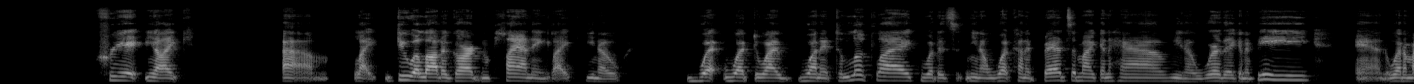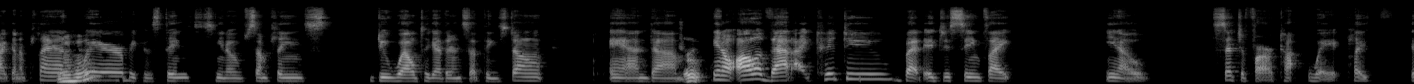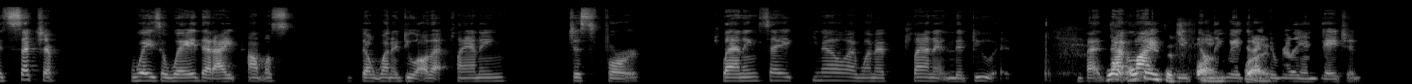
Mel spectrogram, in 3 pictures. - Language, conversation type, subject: English, advice, How can I find more joy in small daily wins?
- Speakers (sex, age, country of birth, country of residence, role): female, 60-64, France, United States, user; male, 45-49, United States, United States, advisor
- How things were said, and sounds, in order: none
